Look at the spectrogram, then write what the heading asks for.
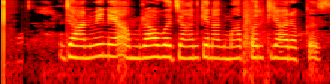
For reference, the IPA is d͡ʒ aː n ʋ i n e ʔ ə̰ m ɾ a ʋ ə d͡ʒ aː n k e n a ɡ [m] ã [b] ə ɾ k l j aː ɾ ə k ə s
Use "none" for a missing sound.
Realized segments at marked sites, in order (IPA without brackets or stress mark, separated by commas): m, p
